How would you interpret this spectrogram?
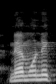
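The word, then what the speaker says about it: mnemonic: उपयोग किया जाता है ने यहां पर एम साइलेंट रहेगा ने कोड का यूज किया जाता निमोनिक मतलब कुछ शॉर्टकट यहां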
